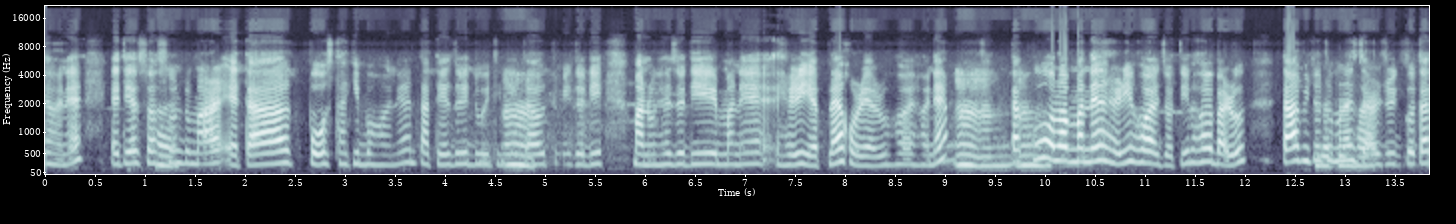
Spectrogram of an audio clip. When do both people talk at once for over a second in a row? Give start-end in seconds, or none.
none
